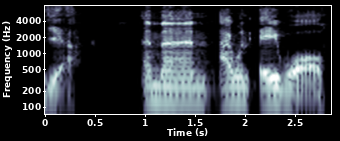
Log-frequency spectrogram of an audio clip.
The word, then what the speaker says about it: AWOL: stands for absent without leave and yeah it's pronounced AWOL typically and then w-a-l-l like you said like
